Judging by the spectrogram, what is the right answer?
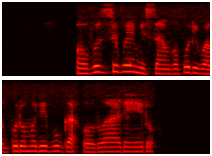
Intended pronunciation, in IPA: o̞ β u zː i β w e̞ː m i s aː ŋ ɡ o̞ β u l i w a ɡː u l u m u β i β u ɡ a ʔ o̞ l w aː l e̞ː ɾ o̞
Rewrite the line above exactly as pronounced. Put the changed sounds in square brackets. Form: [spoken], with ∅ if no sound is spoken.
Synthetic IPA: o̞ β u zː i β w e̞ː m i s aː ŋ ɡ o̞ β u l i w a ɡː u l u m u β i β u ɡ a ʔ o̞ l w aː l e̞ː ɾ o̞

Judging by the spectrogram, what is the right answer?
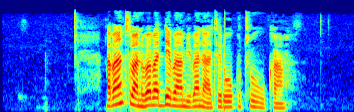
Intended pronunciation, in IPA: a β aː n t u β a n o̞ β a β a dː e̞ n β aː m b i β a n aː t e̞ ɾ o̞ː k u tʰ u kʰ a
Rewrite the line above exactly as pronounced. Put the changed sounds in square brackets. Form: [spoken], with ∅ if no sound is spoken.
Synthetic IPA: a β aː n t u β a n o̞ β a β a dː e̞ [∅] β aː m b i β a n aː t e̞ ɾ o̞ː k u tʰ [uː] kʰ a

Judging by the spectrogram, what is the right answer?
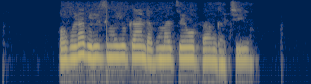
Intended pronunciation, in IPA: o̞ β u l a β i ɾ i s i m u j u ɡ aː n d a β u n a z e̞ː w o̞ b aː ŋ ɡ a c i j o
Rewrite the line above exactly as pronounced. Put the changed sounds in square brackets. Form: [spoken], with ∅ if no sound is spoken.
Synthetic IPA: o̞ β u l a β i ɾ i [z] i m u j u ɡ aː n d a β u [m] a z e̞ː w o̞ b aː ŋ ɡ a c i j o

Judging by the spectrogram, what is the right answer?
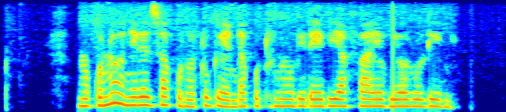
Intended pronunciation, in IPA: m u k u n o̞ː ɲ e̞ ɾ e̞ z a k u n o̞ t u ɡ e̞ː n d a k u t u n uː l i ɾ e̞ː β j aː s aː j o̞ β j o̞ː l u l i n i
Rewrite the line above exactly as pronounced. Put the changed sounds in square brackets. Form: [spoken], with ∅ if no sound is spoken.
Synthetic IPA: m u k u n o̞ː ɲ e̞ ɾ e̞ z a k u n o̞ t u ɡ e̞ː n d a k u t u n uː l i ɾ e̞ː β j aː [f] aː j o̞ β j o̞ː l u l i [m] i

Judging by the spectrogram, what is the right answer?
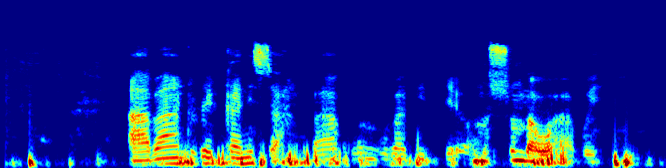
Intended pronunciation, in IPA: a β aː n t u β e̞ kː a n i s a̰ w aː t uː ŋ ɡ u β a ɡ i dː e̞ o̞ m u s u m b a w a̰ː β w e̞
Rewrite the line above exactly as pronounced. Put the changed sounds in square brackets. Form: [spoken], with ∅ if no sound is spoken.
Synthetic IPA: a β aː n t u β e̞ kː a n i s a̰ [β] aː [k] uː ŋ ɡ u β a ɡ i dː e̞ o̞ m u s [uː] m b a w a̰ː β w e̞

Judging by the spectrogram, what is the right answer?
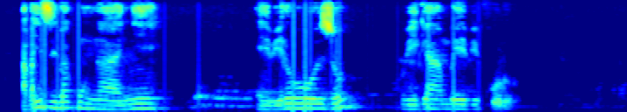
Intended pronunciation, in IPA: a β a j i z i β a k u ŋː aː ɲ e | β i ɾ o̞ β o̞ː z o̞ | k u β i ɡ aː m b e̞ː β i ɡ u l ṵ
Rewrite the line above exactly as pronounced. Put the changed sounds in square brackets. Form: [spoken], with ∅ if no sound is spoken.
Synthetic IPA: a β a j i z i β a k u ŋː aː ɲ e | β i ɾ o̞ [w] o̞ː z o̞ | k u β i ɡ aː m b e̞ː β i [k] u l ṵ

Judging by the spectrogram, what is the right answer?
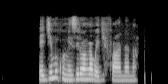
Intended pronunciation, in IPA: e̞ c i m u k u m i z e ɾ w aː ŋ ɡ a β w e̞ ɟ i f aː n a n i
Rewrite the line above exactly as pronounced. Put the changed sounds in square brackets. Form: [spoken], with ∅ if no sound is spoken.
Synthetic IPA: e̞ [ɟ] i m u k u m i z [i] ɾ w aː ŋ ɡ a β w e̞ ɟ i f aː n a n [a]

